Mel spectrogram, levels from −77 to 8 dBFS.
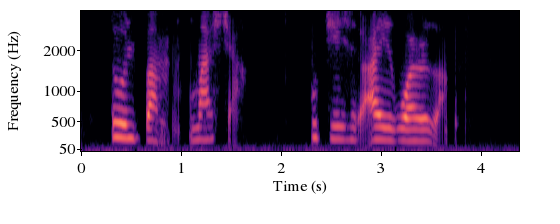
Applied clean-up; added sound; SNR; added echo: neural diffusion model UNIVERSE++.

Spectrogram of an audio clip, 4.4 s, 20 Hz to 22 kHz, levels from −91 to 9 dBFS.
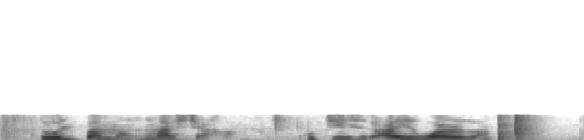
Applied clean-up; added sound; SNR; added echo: none; Gunshot, gunfire; 16 dB; none.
